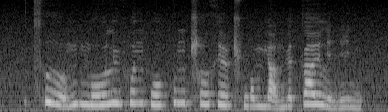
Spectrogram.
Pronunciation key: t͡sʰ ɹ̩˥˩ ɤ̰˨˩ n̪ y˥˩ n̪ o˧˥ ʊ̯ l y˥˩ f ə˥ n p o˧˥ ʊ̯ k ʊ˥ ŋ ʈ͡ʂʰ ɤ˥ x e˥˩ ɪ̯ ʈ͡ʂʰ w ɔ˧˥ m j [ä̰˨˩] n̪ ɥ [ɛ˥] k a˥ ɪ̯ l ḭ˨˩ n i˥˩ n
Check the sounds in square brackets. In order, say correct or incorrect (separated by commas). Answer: correct, incorrect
